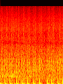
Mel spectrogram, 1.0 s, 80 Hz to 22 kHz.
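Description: Rapid, steady automatic machine gun fire from the Black Ops 2 Zombies farm map, the shots rattling at an even fast rhythm, loud and close throughout with no pauses.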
